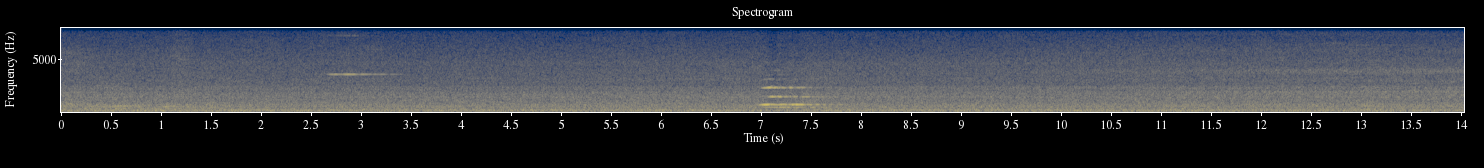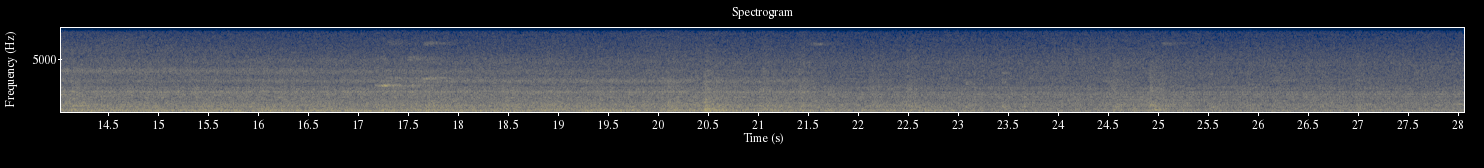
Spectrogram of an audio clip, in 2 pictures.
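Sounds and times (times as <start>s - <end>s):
train motors and wheels running: 0.0s - 28.0s
train horn blast: 7.0s - 7.9s.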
